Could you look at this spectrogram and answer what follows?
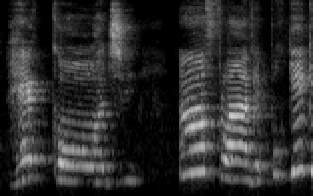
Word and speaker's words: recorde: Só na sua prova que você precisa saber que o certo é o quê? Recorde, porque essa palavra é paroxítono.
